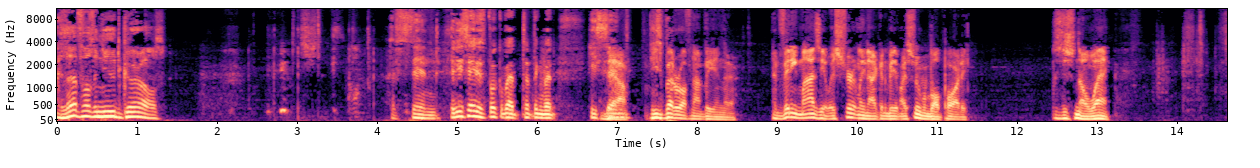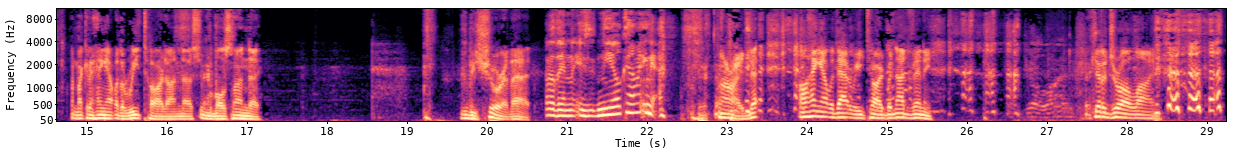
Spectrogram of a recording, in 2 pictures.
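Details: Adult male speaker, possibly with a second voice; ordinary conversational speech.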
